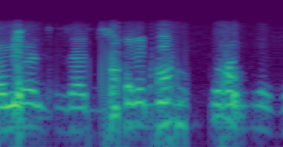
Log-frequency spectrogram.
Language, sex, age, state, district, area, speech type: Bengali, male, 18-30, West Bengal, Paschim Medinipur, rural, conversation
